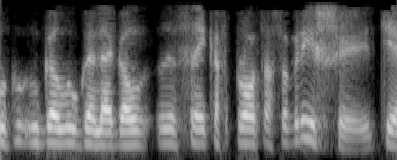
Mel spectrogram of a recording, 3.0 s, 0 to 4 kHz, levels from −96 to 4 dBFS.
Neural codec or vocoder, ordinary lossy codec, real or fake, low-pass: codec, 16 kHz, about 1 kbps, DyCAST, with the encoder's durations; MP3, 24 kbps; fake; 3.6 kHz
